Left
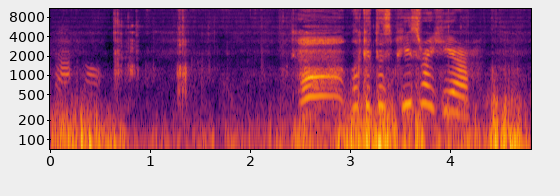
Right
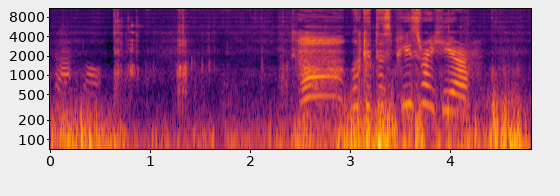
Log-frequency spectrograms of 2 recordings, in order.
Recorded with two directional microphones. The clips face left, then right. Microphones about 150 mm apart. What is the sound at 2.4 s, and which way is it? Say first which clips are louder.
Speech: left 5 dB; 40° left (ahead or behind).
